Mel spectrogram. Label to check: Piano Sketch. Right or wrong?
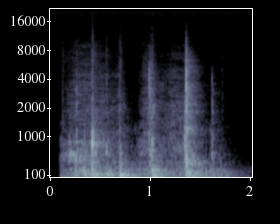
Wrong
